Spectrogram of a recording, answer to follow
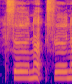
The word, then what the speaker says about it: seuneu: Seuneu bacanya tuh ya, kalau ada e sama u bacanya e.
